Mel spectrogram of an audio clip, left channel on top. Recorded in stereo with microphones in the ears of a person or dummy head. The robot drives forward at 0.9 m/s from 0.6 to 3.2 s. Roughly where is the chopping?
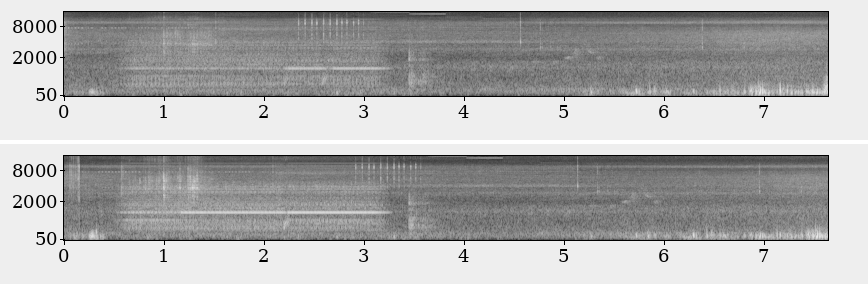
Centre.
